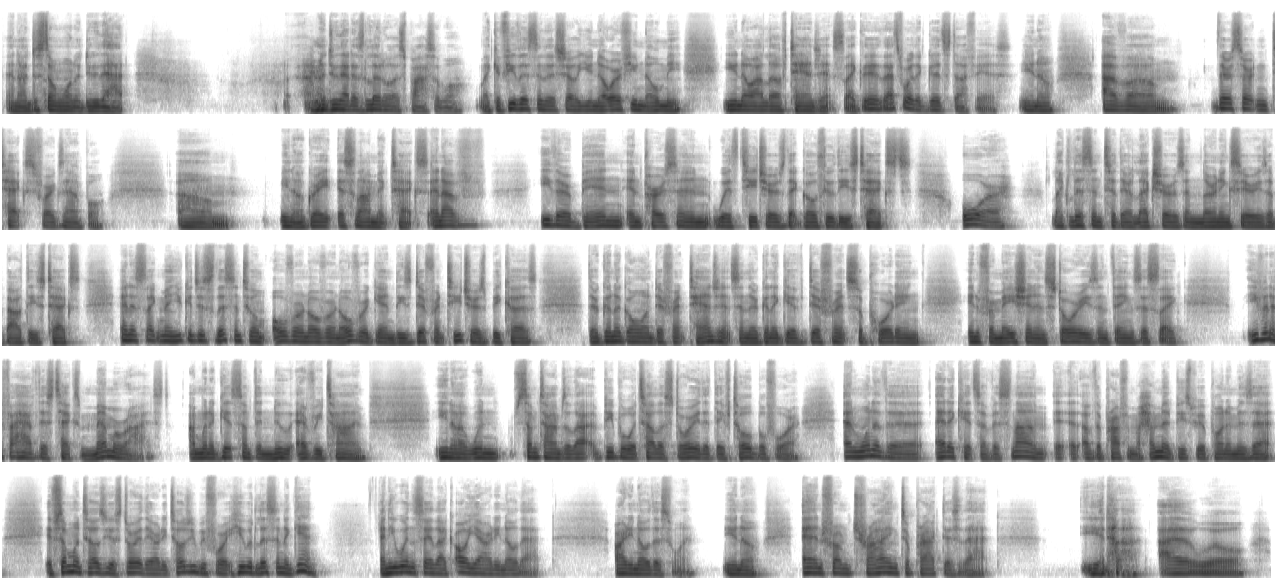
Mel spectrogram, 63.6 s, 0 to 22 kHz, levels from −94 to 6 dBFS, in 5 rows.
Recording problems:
none

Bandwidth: 15 kHz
